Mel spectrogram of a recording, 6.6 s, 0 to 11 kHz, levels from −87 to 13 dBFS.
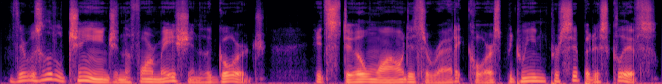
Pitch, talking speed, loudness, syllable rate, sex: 110 Hz, 170 wpm, -16 LUFS, 5.4 syllables/s, male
